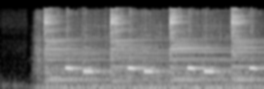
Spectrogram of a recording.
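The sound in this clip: Cuckoo clock ticking in an empty German language institute in Medellín: a steady, regular tick-tock runs throughout, with a repeating pair of falling whistle-like tones sounding between the ticks.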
